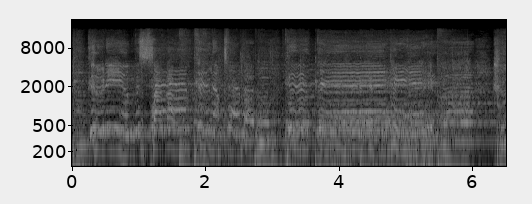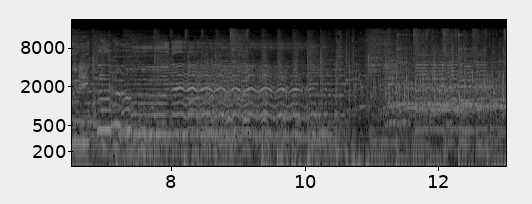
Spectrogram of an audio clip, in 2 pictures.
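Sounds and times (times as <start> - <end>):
woman and man singing a duet: 0.2 - 10.4
backing band with drum beat: 6.4 - 13.0.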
